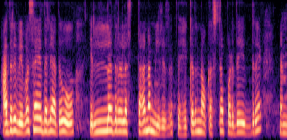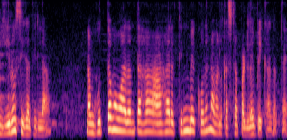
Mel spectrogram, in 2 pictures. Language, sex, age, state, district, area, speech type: Kannada, female, 30-45, Karnataka, Bangalore Rural, rural, spontaneous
